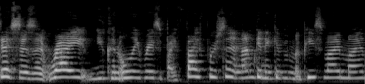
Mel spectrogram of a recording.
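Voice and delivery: high, flipped-out, angry, yelling rant. Retelling a drama scene where a character flips out about rent: imitating someone yelling. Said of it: "flips out and starts yelling".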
